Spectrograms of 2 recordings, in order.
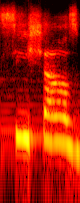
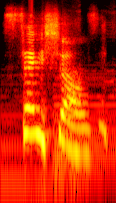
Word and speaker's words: Seychelles: in the maldives and prior to my trip i was pronouncing it seashells but i was corrected pretty early on seychelles yes and i will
